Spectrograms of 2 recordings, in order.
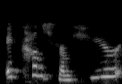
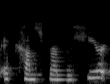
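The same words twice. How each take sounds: First: "here" lifted higher and slowed down; stress on here. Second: "here" said softer and slowly, sinking inward; soft stress on here. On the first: Explaining where creativity comes from, a raised, slow "here". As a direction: point to it by raising "here". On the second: Explaining where creativity comes from, a hushed, slow "here". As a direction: let "here" drop quiet and slow. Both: Shown as a demonstration. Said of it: "It doesn't come from".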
